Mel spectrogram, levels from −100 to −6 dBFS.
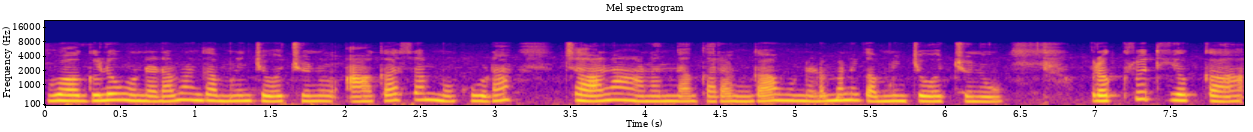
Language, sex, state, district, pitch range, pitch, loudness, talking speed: Telugu, female, Andhra Pradesh, Anantapur, 240-275 Hz, 255 Hz, -17 LUFS, 100 wpm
